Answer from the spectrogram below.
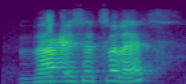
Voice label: toilet, dutch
